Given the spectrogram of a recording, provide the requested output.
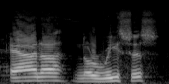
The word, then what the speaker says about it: anagnorisis: you guys say that so we got silent G there Anna no rhesus which is us it's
